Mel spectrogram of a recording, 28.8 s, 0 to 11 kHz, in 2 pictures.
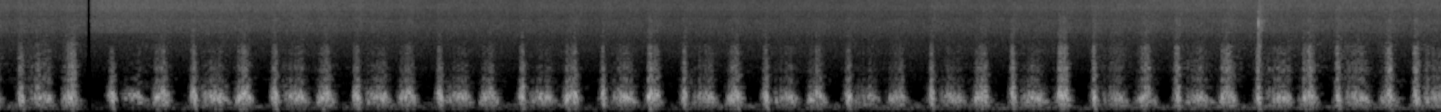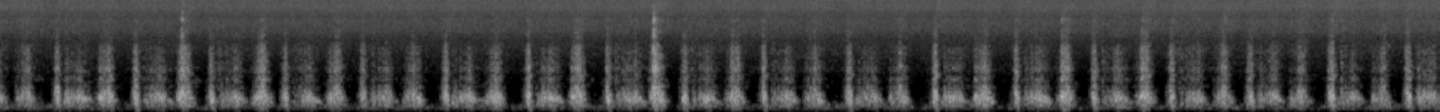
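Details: Regular heartbeat about 74 a minute with a soft rushing mid-systolic murmur, recorded at position E, from a patent foramen ovale or atrial septal defect.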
